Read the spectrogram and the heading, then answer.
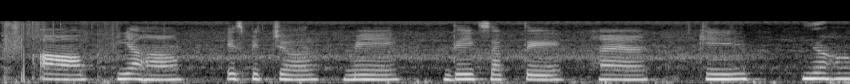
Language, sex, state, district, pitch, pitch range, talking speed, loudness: Hindi, female, Bihar, Kaimur, 230 Hz, 225-245 Hz, 70 wpm, -15 LUFS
